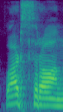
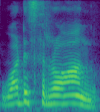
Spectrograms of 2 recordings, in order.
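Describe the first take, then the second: First: The words 'what is' merge into 'what's'. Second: The words 'what is' are said separately. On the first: "వాట్ ఈజ్నే contract చేసి వాట్స్గా మనం పలుకుతుంటాం" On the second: "వాట్ ఈస్ wrong బదులుగా"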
